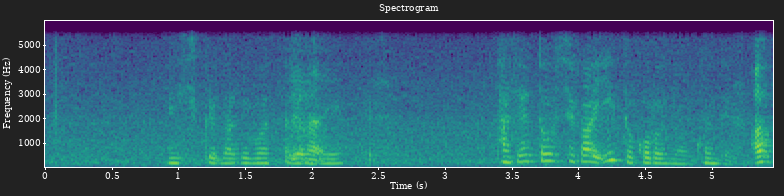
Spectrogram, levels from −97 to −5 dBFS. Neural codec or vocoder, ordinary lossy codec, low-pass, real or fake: codec, 16 kHz in and 24 kHz out, 1 kbps, XY-Tokenizer; none; 5.4 kHz; fake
